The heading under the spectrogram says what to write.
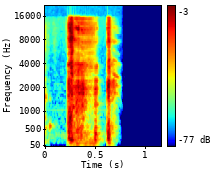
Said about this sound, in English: Apologies for that. I just had to have a little a little cough there. Deary me. I'm having a bit of a mare here. Something's tickling in the back of my throat.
